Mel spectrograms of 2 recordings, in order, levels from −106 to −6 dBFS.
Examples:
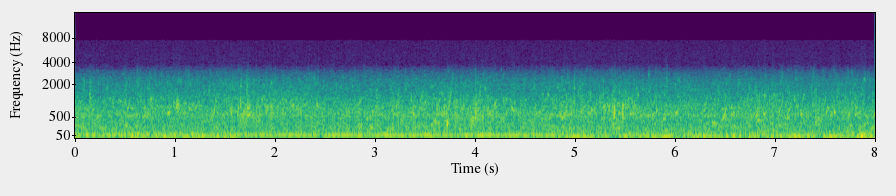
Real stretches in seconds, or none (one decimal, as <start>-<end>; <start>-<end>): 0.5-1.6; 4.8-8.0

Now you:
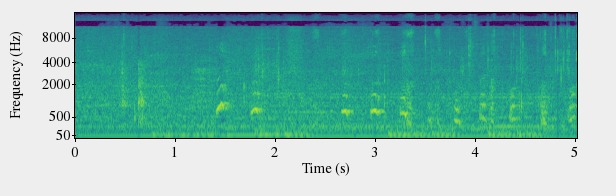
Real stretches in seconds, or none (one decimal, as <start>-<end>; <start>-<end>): 0.0-5.0

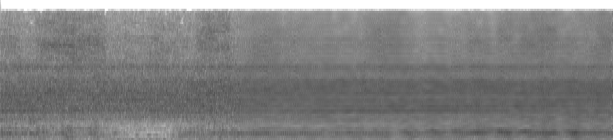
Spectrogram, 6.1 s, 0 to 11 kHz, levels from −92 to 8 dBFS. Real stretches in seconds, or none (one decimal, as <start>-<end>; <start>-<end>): 0.0-2.4

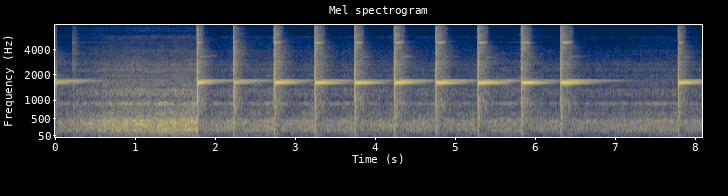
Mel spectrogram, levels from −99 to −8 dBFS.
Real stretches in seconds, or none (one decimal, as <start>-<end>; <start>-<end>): 0.6-5.5; 6.1-8.1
